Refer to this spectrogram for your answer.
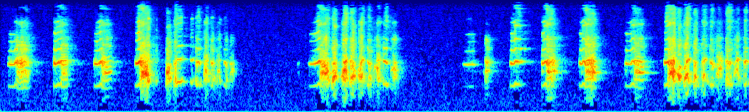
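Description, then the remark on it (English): A Woodhaven Real Hen cherry turkey call produces a steady run of coarse, deep gobbler yelps, then a loud rattling gobble, followed by more yelps. The sounds are clear, with no talking. “And a lot of times, and by the way, this is just a Woodhaven real hen, Cherry, but a lot of times you can do the gobbler yelps and just gobble.”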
